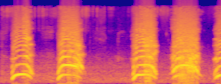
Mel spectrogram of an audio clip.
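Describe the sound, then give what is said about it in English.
A voice imitates a man's yelling scream as he runs into the middle of the woods with a machete: four loud, rising-and-falling shouted bursts in a steady rhythm, separated by short pauses, with a fifth cry just beginning at the end. “And he's screaming out,”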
